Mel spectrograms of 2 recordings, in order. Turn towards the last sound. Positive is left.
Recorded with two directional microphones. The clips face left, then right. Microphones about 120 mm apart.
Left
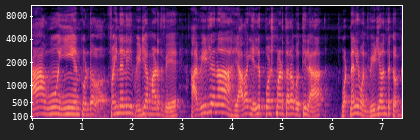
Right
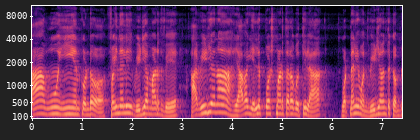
turn(degrees=-30)  # may be behind; listen again after turning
